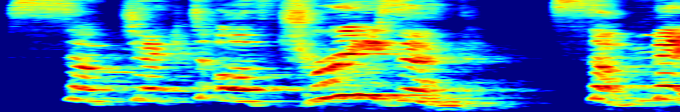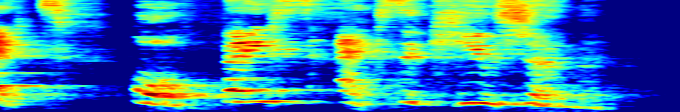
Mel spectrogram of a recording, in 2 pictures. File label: See Player Dist Sinecure Soldier Female; Battle; Barks; Dialog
